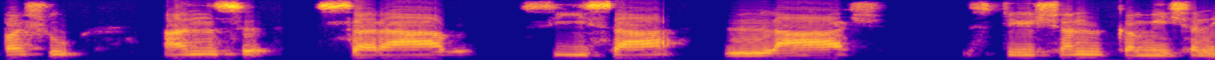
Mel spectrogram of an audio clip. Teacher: तालव्य श के उच्चारण में जीहवा तालु को स्पर्श करती है। वहां दंत श के उच्चारण में जीहवा दांत को स्पर्श करती है।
